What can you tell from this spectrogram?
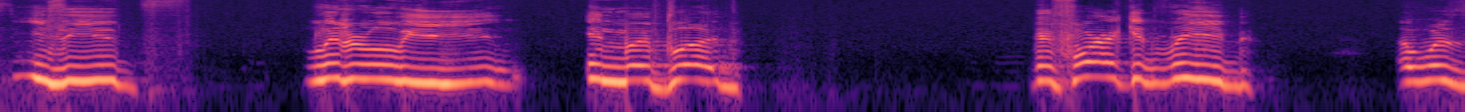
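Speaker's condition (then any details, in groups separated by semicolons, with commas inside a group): Cerebral palsy; wheelchair user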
